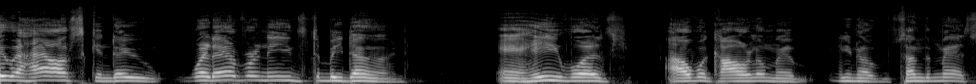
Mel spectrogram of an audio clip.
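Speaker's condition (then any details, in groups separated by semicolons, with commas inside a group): Cerebral palsy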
